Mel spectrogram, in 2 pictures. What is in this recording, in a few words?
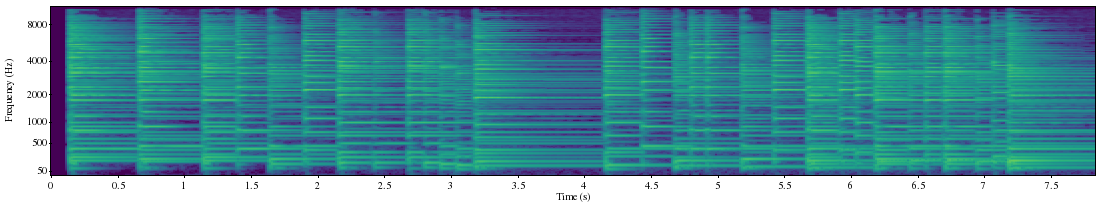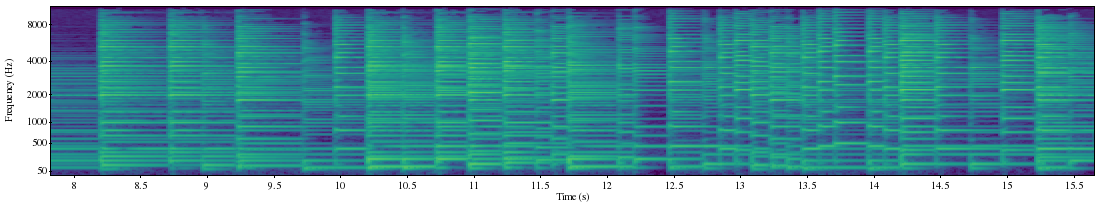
Accompaniment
